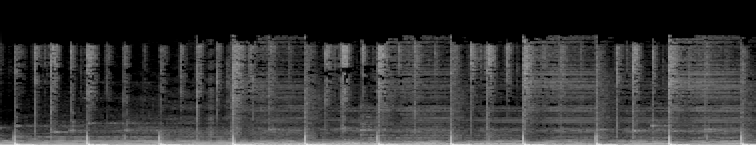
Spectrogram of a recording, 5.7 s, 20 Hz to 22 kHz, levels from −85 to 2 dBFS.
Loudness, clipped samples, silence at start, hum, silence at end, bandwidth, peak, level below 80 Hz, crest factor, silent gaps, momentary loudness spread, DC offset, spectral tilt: -21 LUFS; under 0.1%; 0 s; none; 0 s; 16.5 kHz; -4 dBFS; -20 dBFS; 14 dB; none; 5 LU; under 0.1%; -7 dB/octave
